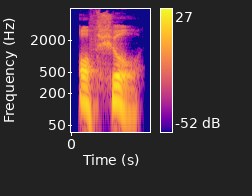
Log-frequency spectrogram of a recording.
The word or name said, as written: offshore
